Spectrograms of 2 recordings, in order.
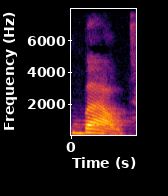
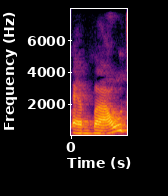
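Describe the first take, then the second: First: The first vowel is a weak, reduced schwa. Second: The first vowel is a full, clear vowel. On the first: The speaker calls it right. "এই সাউন্ডটা কিন্তু খুবই কম শোনা যাচ্ছে" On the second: The speaker calls it wrong. "আমরা কিন্তু অ্যাবাউট বলছি না"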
